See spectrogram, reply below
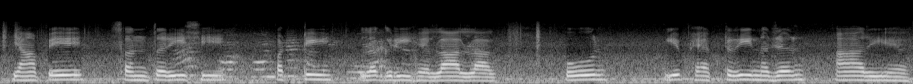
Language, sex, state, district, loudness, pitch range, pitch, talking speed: Hindi, female, Haryana, Jhajjar, -13 LUFS, 190-215 Hz, 200 Hz, 110 wpm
